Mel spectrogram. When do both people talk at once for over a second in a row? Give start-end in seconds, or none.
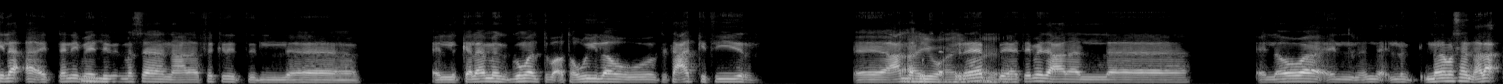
9.0-10.3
